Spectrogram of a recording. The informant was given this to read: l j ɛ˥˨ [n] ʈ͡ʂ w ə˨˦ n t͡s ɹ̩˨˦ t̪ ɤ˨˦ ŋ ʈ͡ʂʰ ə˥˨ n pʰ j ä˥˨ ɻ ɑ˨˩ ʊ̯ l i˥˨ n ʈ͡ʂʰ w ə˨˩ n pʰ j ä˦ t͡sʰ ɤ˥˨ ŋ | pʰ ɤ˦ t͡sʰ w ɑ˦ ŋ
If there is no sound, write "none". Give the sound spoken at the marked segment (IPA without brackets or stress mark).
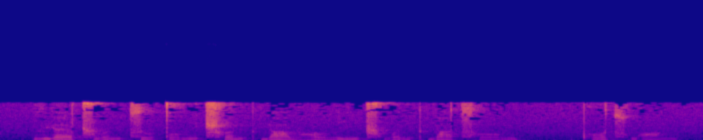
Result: none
